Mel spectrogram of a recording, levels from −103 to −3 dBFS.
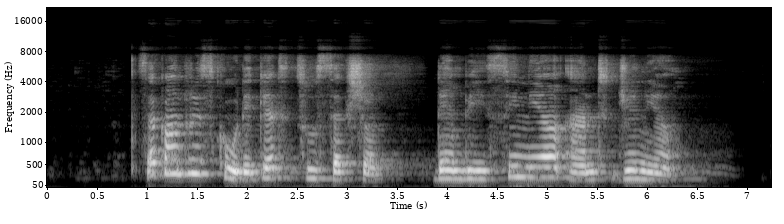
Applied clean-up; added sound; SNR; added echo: none; none; none; reverberation time 0.7 s.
